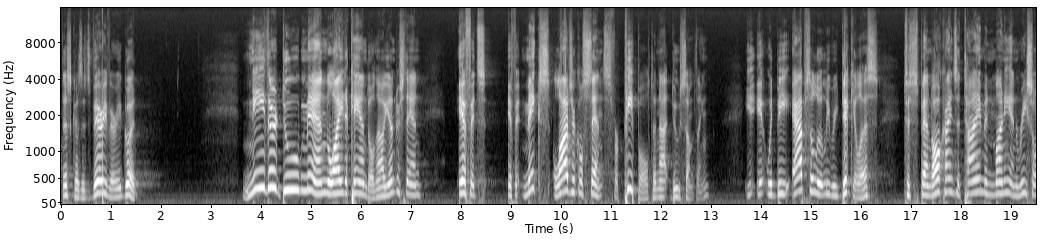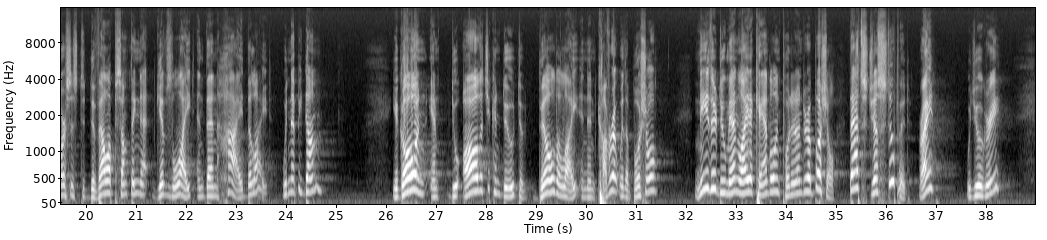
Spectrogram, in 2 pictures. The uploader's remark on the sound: Calvary Assembly of God live Stream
